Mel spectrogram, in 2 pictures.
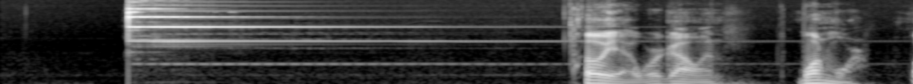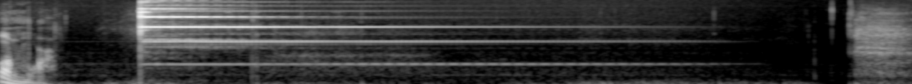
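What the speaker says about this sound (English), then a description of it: "here in my hand, I have the rant bell." A hand bell rings twice, each strike a bright sustained ding that slowly fades. Between the two rings a person speaks briefly.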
